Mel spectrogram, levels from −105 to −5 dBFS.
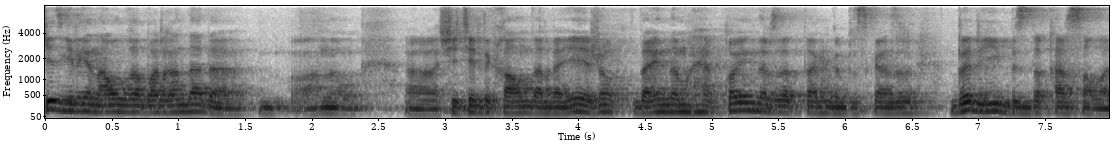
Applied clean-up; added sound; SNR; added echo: none; none; none; none.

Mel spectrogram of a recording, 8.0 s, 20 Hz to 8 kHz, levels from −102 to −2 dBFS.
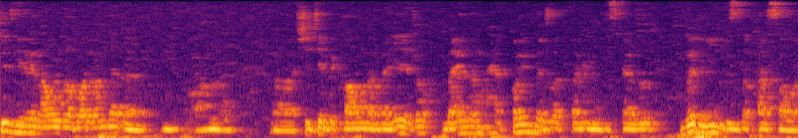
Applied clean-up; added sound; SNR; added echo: classical method WPE with log-MMSE.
